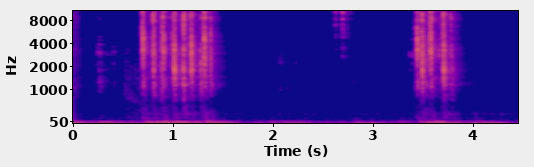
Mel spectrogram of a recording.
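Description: Computer keyboard keys clacking in three quick bursts of several presses each, over a steady low hum.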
